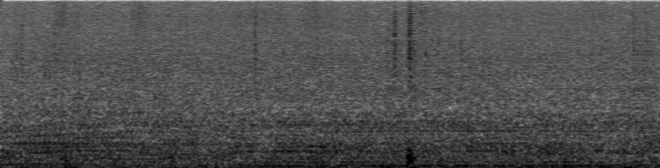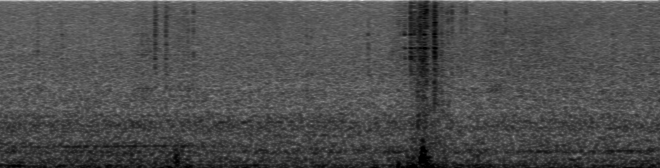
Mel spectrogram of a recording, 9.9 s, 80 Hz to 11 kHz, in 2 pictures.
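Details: 2011 Mazda Tribute driving: sharp, irregular clunks from the rear over a low driving rumble.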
